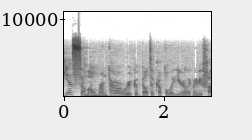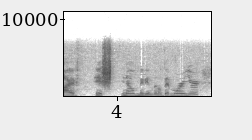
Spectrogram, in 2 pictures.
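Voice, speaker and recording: Very wide pitch swings run through the speech of a man whose voice sits high. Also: fairly quick pace, hardly any pauses. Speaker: gaming video creator. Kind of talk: gameplay commentary. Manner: fast; casual.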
